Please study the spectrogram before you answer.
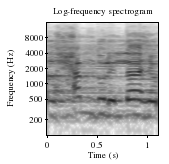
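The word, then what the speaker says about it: الحمد لله: আপনি পড়ছেন আলহামদুলিল্লাহ, শব্দটা কি? আলহামদুলিল্লাহ। এই হা এর মাখরাজ কোথায়? হা এর মাখরাজ কোথায় বলেন একজন? কণ্ঠনালীর মাঝখান থেকে। এখান থেকে আপনি উচ্চারণ করছেন আলহামদুলিল্লাহ রাব্বিল আলামিন।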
